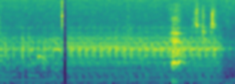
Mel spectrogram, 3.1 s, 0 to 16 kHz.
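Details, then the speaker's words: 1940s Canadian Red Cross tube radio after replacing three wax capacitors and one electrolytic: loud, constant low buzz under faint crackle; strong hum of unknown cause, persisting with a loop antenna and ground removed. "how come you're humming like that"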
